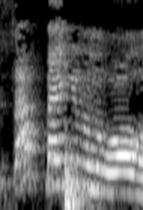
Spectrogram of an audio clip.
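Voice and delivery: real irritated shout-out; annoyed call-out. Real, not acted. Noise from neighbors next door.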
